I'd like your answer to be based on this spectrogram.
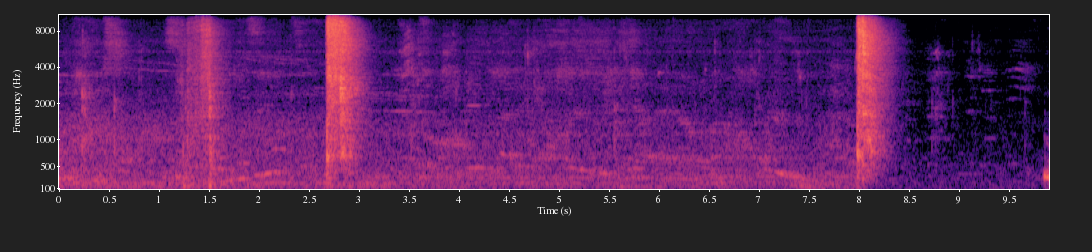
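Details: A cat sneezing: two sharp, explosive bursts a few seconds apart, with quieter sniffs before them.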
